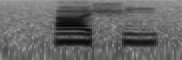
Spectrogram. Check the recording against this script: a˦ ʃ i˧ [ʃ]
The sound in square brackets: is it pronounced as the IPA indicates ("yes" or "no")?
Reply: no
